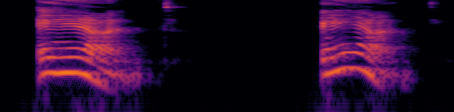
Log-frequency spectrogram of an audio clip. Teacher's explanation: It's making an eh. And that is the nasalized A.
